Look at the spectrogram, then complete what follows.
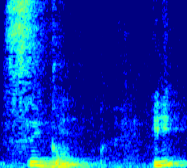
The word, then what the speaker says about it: seconde: Então a gente escreve second com C, mas com som de G, second, e seconde. Também aqui é o feminino, então não é o E que você está pronunciando no final, é o D, seconde. O C, novamente, com som de G, mas o D é bem pronunciado no feminino, enquanto que no masculino não é.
